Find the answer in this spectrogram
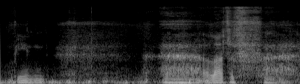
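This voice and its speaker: A man speaks with a somewhat breathy voice. His pitch is very deep and low. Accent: Dutch. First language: Dutch. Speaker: vlogger on high sensitivity. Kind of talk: casual solo vlog talk. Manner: halting, many fillers.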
